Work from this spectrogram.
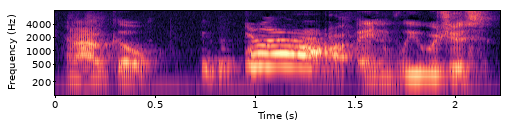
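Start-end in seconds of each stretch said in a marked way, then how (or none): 0.7-1.5 loud high squawking bird cry; bird call. Retold or imitated. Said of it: "I would make bird sounds".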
